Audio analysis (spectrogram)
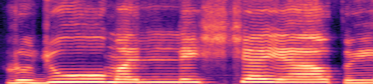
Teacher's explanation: اور دوسرا رجو، جو جیم پیش واو، واو مدہ ہے نا، جو ہوگا، رجو مل نہیں ہوگا، رجو مل آپ کہہ رہے ہیں نا، رجو مل، را کو تیزی سے پڑھیں گے، جیم کو واو مدہ ہے آگے، تو اس کو آپ 2 حرف لمبا کریں گے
